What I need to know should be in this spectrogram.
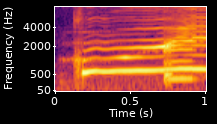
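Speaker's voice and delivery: high, soft imitated creak; spinning wheel creak. A narrator's reading. Spinning wheel moving in the dark, high creak. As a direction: squeal it like an old wheel. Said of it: "went the wheel".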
